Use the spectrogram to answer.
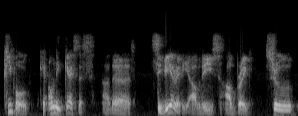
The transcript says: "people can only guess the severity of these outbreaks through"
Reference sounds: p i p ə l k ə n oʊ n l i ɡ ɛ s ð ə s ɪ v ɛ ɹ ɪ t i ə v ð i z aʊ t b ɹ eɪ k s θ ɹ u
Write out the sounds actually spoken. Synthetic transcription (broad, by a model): p i p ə l k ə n oʊ n l i ɡ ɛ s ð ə s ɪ v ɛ ɹ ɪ t i ə v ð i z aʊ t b ɹ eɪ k θ ɹ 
